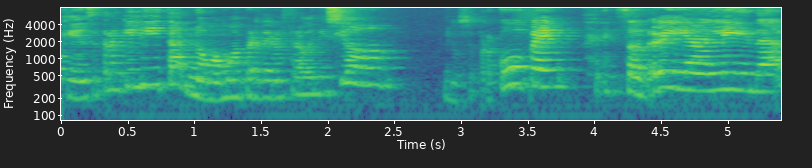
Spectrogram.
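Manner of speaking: soft, soothing, calming hush.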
